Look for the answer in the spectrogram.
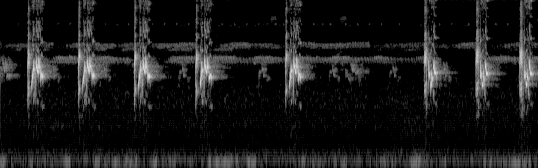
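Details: Sooty-headed bulbul, recorded as a lure to train caged birds to sing: eight short bubbly phrases of bright chirped notes, repeated about once a second, then with a longer gap, with a faint high steady tone behind.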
